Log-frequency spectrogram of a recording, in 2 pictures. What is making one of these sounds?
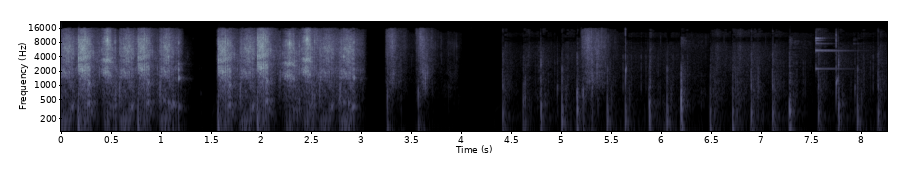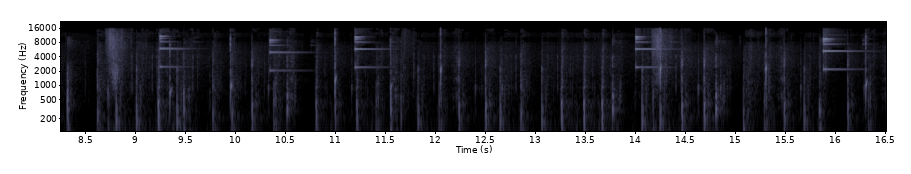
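Stone blocks crack and break apart.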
